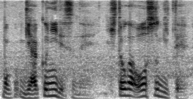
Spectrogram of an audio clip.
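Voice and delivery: ordinary delivery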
